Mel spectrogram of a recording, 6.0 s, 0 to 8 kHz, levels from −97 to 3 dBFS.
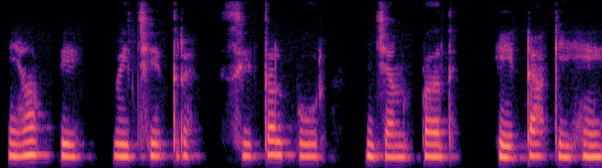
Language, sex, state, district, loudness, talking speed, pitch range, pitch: Hindi, female, Uttar Pradesh, Etah, -28 LUFS, 90 wpm, 210-225 Hz, 220 Hz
